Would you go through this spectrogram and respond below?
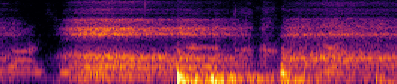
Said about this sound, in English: Yeah, it's just breathing, I think. It's the heavy breathing, right? It's your heavy breathing.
